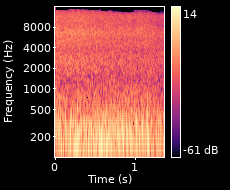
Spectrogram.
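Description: Sea waves surge and break steadily on Ras al Khaimah beach at night, a continuous loud roar of surf mixed with wind buffeting the microphone.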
